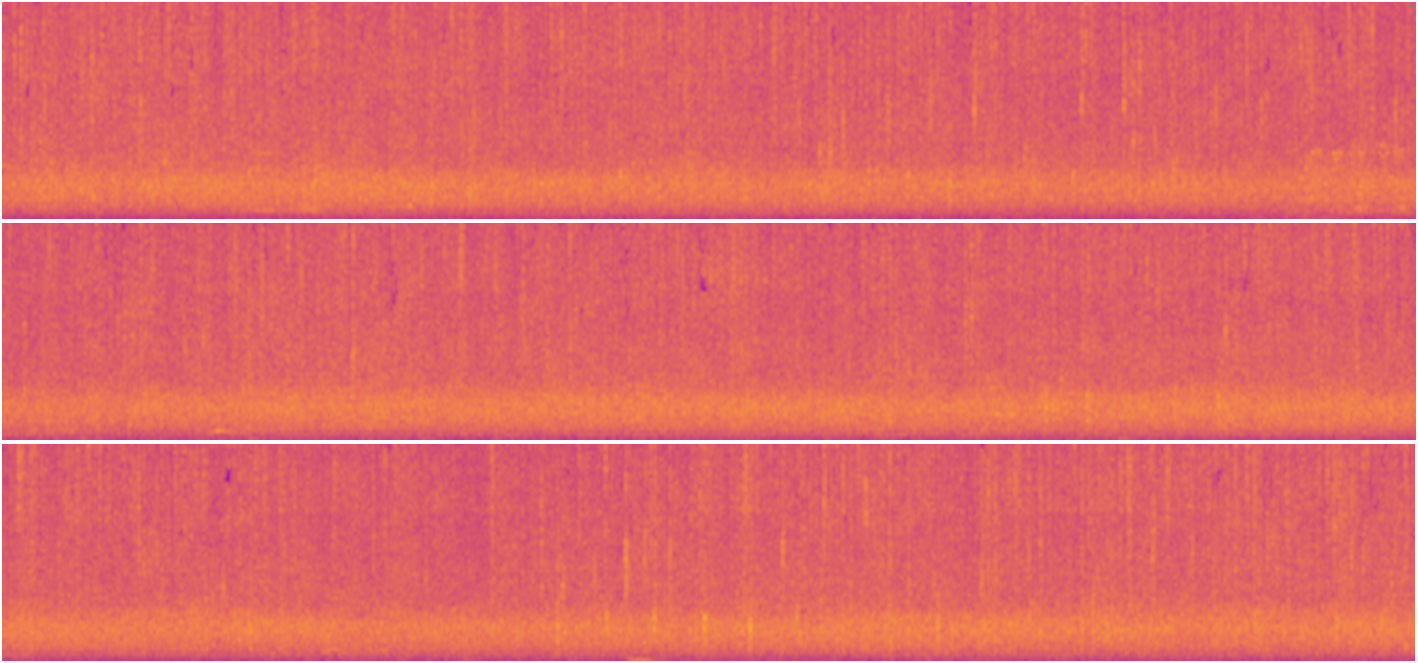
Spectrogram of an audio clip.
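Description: Concert audience applauding, a dense, steady clapping that holds at the same level throughout.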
